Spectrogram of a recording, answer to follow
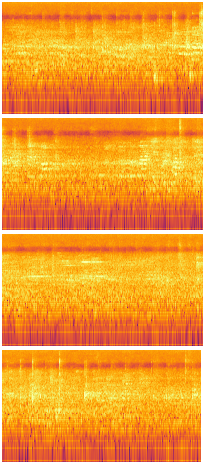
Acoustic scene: crowded indoor space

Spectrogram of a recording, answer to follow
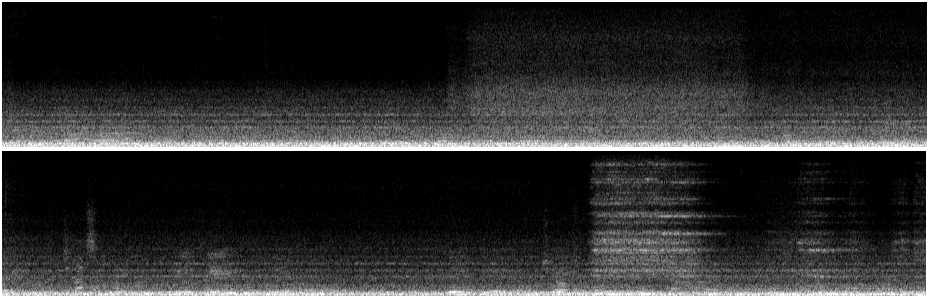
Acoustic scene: subway train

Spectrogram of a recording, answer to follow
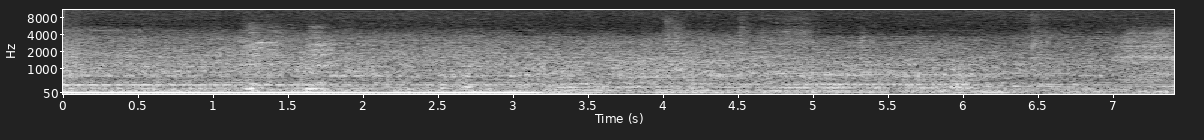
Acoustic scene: bus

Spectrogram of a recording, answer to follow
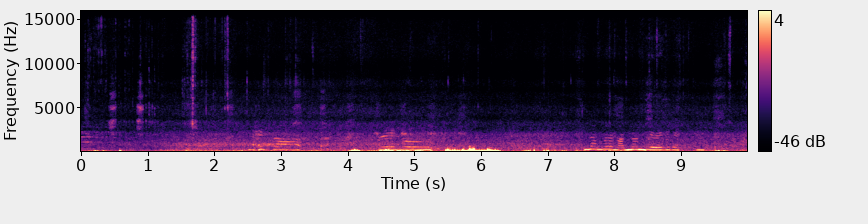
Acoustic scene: residential area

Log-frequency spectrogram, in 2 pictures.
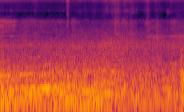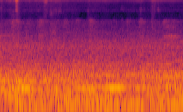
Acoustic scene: bus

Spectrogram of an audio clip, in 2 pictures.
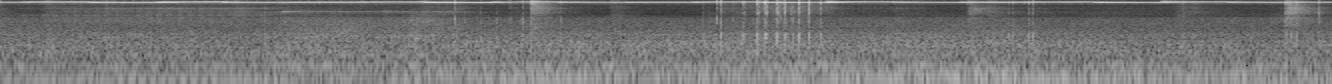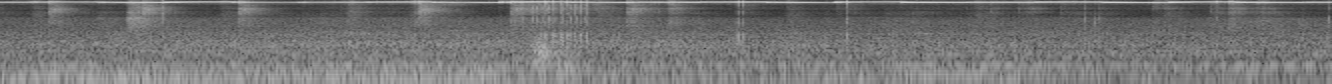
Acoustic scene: bus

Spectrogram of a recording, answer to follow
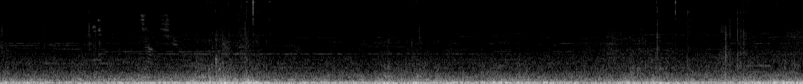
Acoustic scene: car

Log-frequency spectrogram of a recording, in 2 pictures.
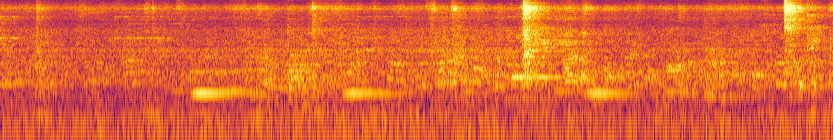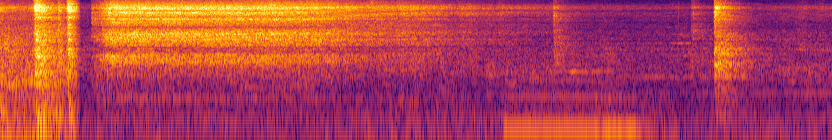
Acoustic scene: cafe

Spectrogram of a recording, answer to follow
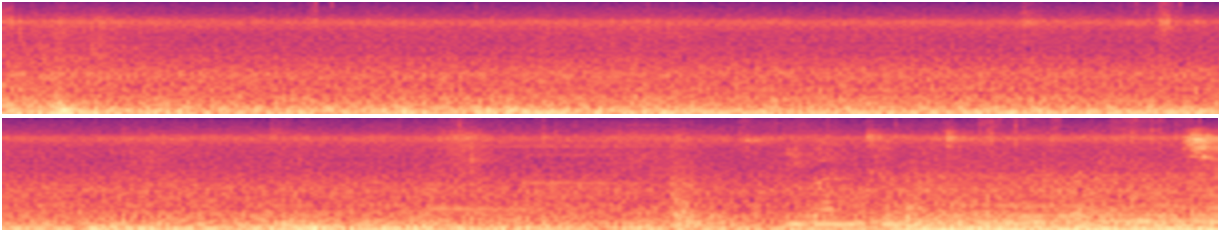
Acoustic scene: bus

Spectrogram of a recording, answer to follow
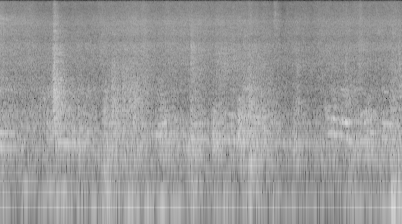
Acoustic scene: restroom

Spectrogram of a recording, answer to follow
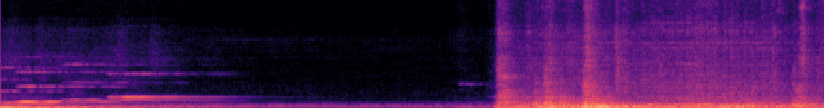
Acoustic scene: elevator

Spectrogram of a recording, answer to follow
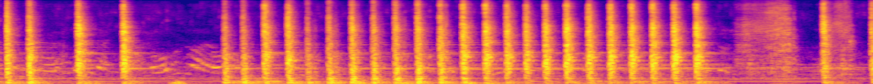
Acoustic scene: kitchen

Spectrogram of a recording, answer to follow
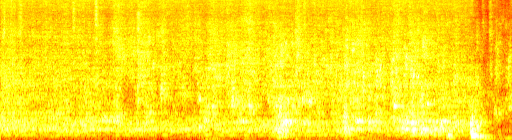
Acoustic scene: restroom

